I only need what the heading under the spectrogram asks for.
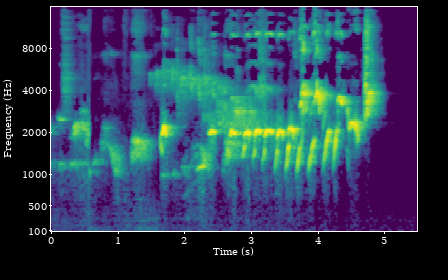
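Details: White-rumped shama singing, a lure meant to set other shamas singing: soft low whistles build into a rapid run of rising slurred notes, climbing higher at the close.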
